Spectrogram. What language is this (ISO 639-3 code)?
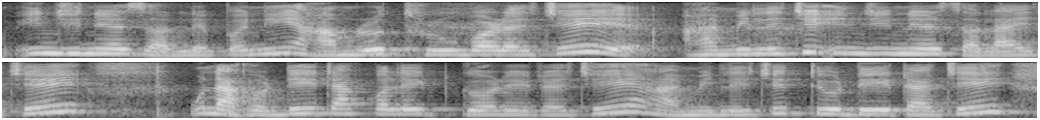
nep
